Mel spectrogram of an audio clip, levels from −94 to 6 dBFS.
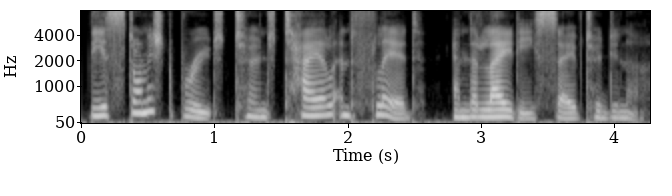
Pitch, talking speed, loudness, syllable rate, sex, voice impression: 190 Hz, 185 wpm, -18 LUFS, 5.4 syllables/s, female, very feminine, slightly young, slightly adult-like, very thin, very tensed, powerful, very bright, hard, very clear, very fluent, cool, slightly intellectual, very refreshing, sincere, slightly calm, very friendly, slightly reassuring, very wild, slightly sweet, very lively, strict, intense, sharp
